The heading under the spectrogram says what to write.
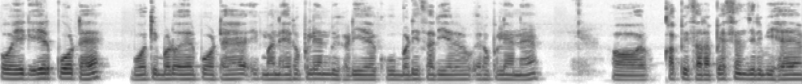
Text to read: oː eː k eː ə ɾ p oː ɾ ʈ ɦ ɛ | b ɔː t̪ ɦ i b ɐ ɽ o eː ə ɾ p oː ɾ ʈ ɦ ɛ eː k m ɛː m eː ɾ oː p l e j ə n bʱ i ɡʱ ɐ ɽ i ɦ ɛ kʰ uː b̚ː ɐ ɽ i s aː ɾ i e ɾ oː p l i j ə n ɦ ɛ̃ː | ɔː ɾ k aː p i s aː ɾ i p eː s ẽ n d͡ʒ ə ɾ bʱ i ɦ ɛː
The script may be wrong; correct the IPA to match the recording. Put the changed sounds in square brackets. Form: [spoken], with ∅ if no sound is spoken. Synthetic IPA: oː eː k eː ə ɾ p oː ɾ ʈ ɦ ɛ | b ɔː t̪ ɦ i b ɐ ɽ o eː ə ɾ p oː ɾ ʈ ɦ ɛ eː k m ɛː [n] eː ɾ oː p l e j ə n bʱ i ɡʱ ɐ ɽ i ɦ ɛ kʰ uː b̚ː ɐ ɽ i s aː ɾ i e ɾ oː p l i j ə n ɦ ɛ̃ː | ɔː ɾ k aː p i s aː ɾ [a] p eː s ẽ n d͡ʒ ə ɾ bʱ i ɦ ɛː

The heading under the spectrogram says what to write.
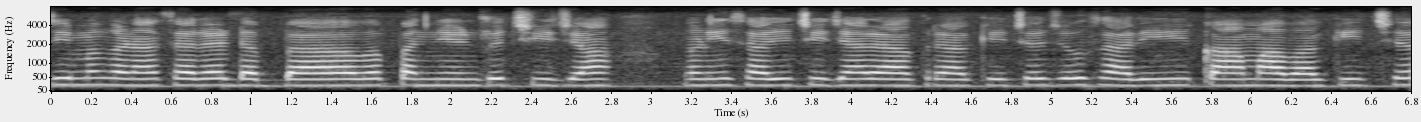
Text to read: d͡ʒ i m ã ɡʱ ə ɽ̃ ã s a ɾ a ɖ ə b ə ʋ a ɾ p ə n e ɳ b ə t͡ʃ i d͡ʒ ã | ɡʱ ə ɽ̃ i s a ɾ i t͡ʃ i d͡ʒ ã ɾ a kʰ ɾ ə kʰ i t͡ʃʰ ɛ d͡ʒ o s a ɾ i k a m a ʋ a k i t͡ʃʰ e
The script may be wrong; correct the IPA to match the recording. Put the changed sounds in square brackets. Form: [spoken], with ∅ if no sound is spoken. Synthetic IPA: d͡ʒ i m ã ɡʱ ə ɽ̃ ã s a ɾ a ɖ ə b [a] ʋ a [∅] p ə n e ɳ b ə t͡ʃ i d͡ʒ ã | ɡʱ ə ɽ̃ i s a ɾ i t͡ʃ i d͡ʒ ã ɾ a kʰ ɾ [a] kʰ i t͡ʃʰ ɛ d͡ʒ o s a ɾ i k a m a ʋ a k i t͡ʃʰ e

